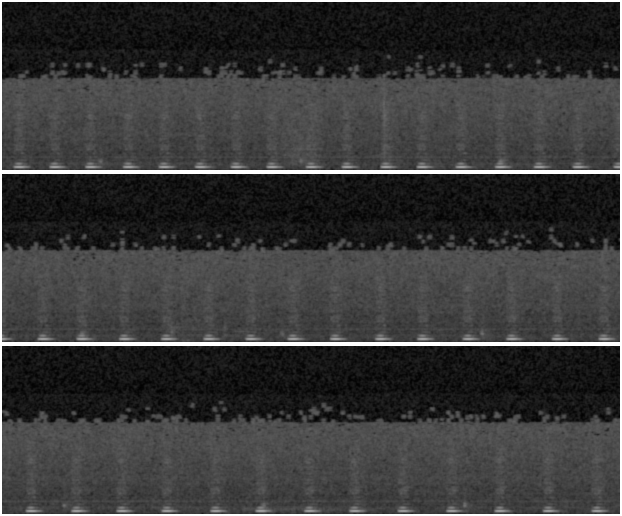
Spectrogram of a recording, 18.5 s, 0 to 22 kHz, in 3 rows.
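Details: Simulated obstetric fetal heart monitoring from a nursing education simulation: steady, regular pulsing beat at about 140 per minute, a normal fetal heart rate.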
